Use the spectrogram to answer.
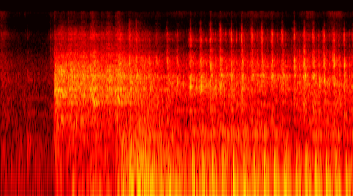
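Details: Ntorq scooter starting and idling: the engine catches and settles into a fast, fairly even light tak-tak ticking about three per second over the idle. The source of the ticking noise is not identified.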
